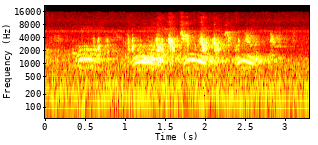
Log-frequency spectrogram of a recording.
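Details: Oriental reed warbler singing on the morning of 9 June 2023. Deep, croaking, grating notes alternate with higher scratchy, buzzy bursts in a rapid, uneven phrase.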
